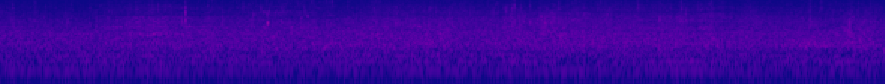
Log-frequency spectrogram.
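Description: Faint sea water lapping and washing among breakwater tetrapods, a soft steady hiss, with a couple of small clicks about one and two seconds in.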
